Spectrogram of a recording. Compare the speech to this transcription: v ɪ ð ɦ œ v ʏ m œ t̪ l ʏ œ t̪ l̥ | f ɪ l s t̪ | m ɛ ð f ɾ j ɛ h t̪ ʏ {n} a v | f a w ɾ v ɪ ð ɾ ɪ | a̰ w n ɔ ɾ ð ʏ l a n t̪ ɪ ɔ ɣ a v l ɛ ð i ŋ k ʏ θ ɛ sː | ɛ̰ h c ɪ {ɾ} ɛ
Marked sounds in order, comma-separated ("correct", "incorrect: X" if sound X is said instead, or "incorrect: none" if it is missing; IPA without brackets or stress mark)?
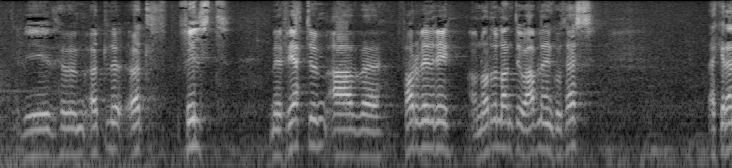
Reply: incorrect: m, correct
